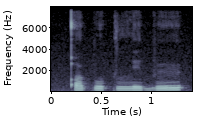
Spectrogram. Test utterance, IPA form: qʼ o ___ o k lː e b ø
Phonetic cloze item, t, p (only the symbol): p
